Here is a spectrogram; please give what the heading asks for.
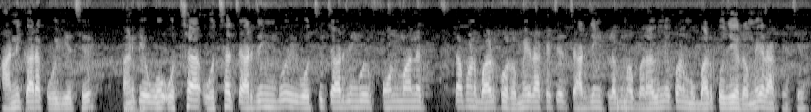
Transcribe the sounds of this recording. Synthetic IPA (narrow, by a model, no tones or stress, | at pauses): anikaɾəkɦoiet͡ʃʰe | kaɾəɳkeot͡ʃʰaʔot͡ʃʰat͡ʃaɾd͡ʒiŋɡɦojot͡ʃʰut͡ʃaɾd͡ʒiŋɡɦojfonmãnet͡ʃʰə̥t̪ãpəɳbaɭkoɾəmeɾakʰet͡ʃʰet͡ʃaɾd͡ʒiŋɡpləɡmãbʱəɾaʋinepəɳbaɭkod͡ʒeɾəmeɾakʰet͡ʃʰe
